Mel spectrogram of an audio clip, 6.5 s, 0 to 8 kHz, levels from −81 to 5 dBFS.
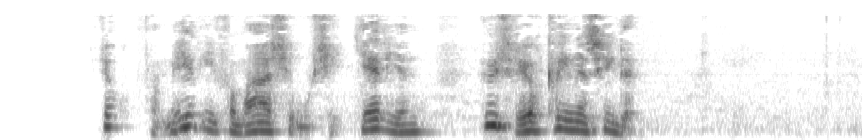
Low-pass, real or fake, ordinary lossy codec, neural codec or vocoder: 7.2 kHz; fake; MP3, 24 kbps; vocoder, 44.1 kHz, 128 mel bands, Pupu-Vocoder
